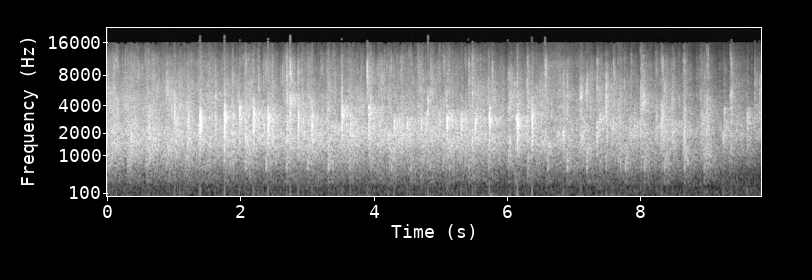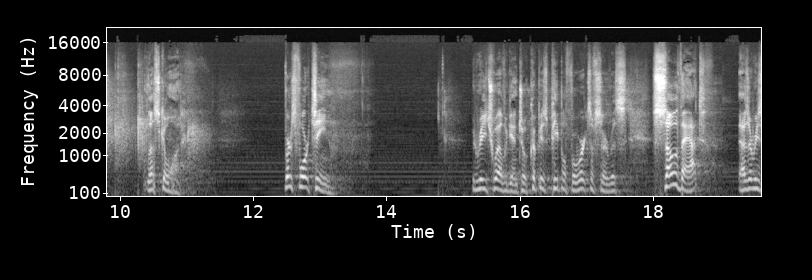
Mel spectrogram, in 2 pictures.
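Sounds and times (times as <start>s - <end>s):
applause from a church congregation during a sermon: 0.0s - 11.4s
speech: 10.4s - 11.0s, 12.5s - 13.3s, 15.3s - 19.6s.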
